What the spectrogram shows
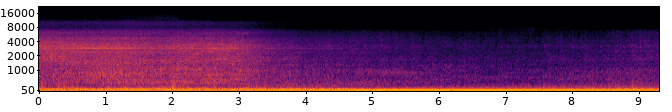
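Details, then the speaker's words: Abandoned 1968 Plymouth Satellite V8 pulled from a scrap pile, first run after sitting: deep steady idle with even beat, no knocks or misses, sounds pretty good before it likely runs out of gas; owner suspects it runs rich. "Dang, and it sounds pretty good."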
